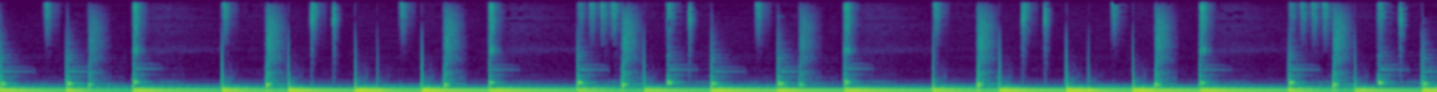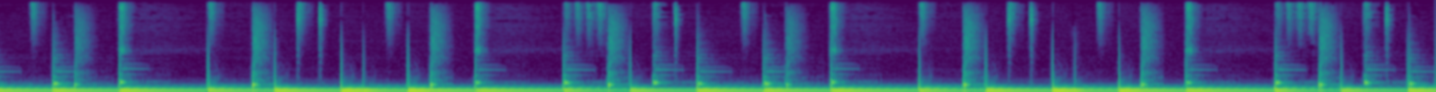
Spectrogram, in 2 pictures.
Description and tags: mpc beat loop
